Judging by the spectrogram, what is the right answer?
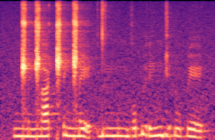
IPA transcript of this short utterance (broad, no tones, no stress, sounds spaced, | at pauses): ŋ͡ǁ ɨ ŋ͡ǁ a ǁ e ŋ͡ǁ e | d ɨ n m i ŋ ɡ o ɓ ɨ ɾ i ŋ ɡ i ɗ u ɓ e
